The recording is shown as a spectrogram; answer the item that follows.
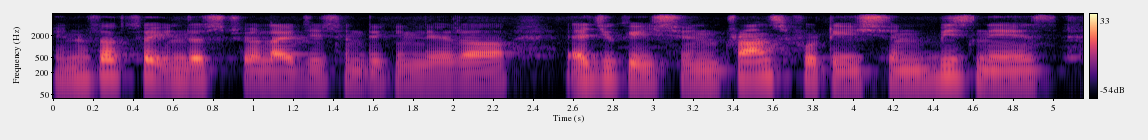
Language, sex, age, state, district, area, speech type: Nepali, male, 18-30, West Bengal, Darjeeling, rural, spontaneous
